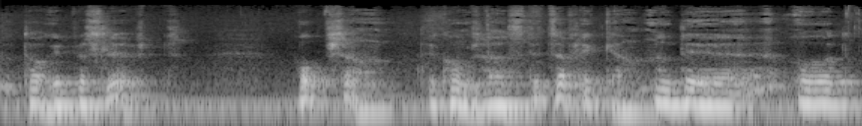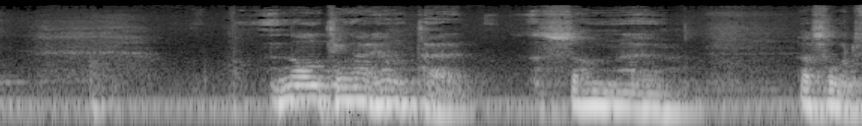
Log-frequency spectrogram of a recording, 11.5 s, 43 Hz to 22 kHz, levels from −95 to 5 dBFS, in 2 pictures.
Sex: male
